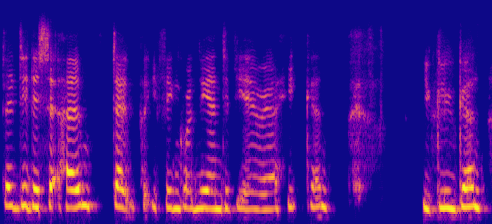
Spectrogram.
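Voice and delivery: ordinary delivery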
